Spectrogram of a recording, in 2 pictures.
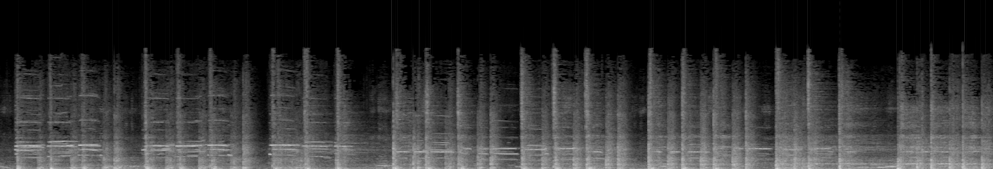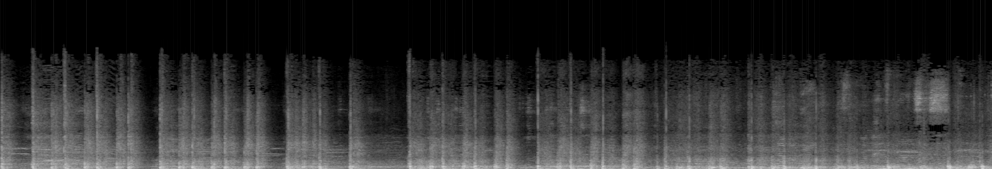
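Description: A marching fife-and-drum band playing: a high, shrill melody on fifes over a steady beat of side drums. The fife tune is clearest in the first half, after which the drumming carries on.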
